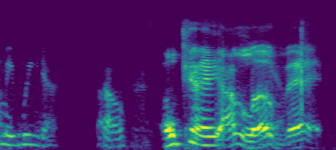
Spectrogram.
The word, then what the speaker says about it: Oeida: And then I never told you how to pronounce my name. It's Oeida. Oeida. Yes, it starts with an O, but it's Oeida. It's French.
